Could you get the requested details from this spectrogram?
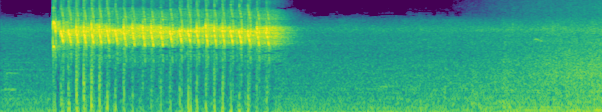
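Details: Songbird training song for birds in and after moult: a rapid high buzzy trill of about four notes per second, lasting over two seconds, then quiet.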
